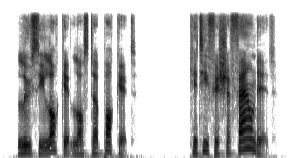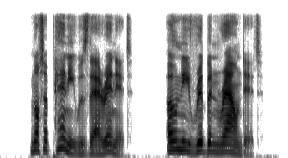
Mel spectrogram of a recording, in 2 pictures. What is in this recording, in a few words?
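male British, classic rhymes; Lucy Locket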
